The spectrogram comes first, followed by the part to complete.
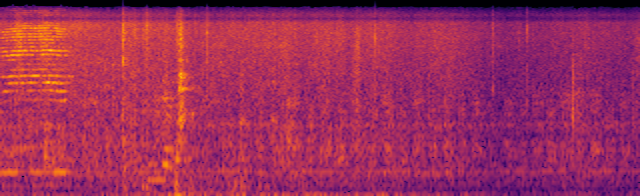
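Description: Large dog panting, with a short high squeal with overtones near the start and a brief lower squeak a little later.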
